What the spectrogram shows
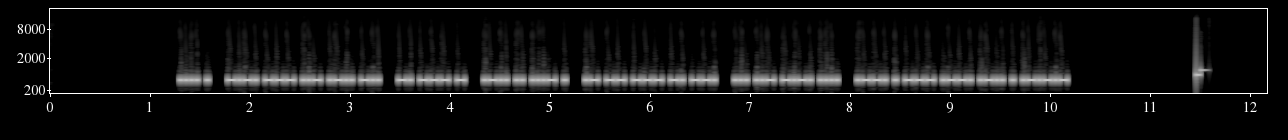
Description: Morse code, heard as a keyed tone, about 41 wpm, 700 Hz. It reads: HE COULD NOT LIVE AMONG SUCH PEOPLE.
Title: Sentences from Top 1000 Words - Review Part 3 - 45wpm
